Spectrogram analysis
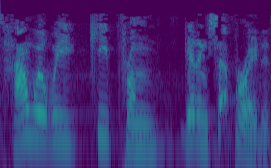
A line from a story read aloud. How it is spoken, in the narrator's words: he asked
